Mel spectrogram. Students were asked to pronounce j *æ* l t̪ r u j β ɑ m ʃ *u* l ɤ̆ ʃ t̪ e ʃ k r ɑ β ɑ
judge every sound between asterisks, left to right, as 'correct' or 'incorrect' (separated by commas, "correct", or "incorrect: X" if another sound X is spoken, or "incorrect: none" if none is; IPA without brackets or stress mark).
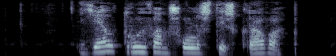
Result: correct, incorrect: o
